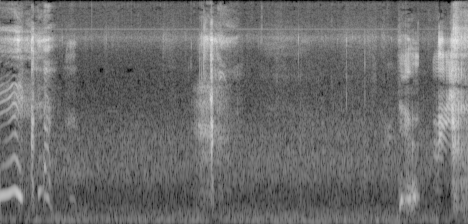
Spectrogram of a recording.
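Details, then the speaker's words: Father's sharp, abrupt gulping hiccups about two seconds apart, with his son's giggling in between; hiccups. "okay what's going on here Daddy has the hiccups and they make giggle"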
